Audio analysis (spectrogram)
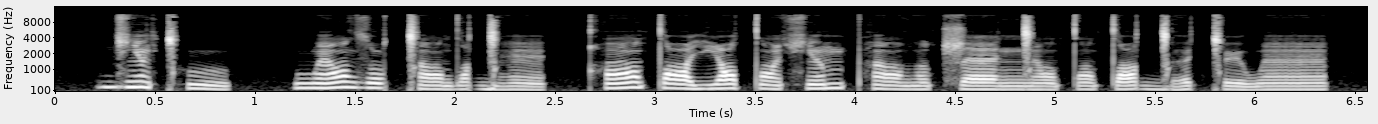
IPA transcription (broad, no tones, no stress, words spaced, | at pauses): d͡ʑə̃ǀʰu | wæ̃ zˤuǀãdˤuɡ͡ǀɛ̃ | qʰæ̃ tˤɛji tˤũɕə̃m pʰãðˤə̃ʈ͡ʂæ ŋ͡ǀɛ̃tˤũtˤə ɡ͡ǀə ǀøwæ̃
